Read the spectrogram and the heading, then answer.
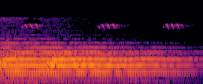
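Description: A church bell rings from a bell tower in the morning, a sustained, resonant tone with layered humming overtones that slowly fades over about two seconds.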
